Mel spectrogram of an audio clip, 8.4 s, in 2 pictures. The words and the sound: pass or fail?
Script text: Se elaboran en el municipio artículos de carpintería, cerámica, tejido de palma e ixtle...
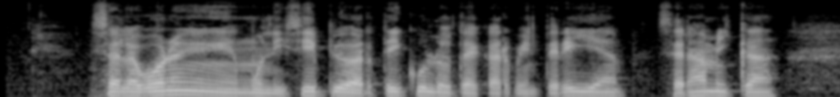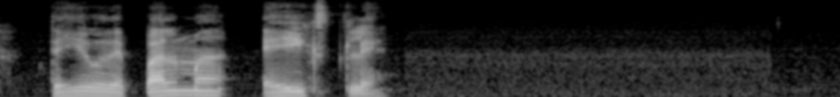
pass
